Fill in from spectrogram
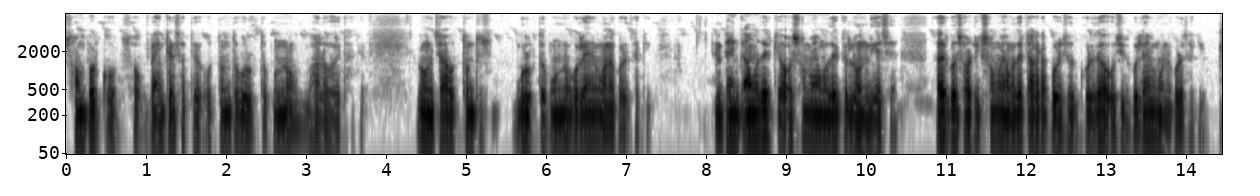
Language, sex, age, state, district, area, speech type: Bengali, male, 30-45, West Bengal, Bankura, urban, spontaneous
